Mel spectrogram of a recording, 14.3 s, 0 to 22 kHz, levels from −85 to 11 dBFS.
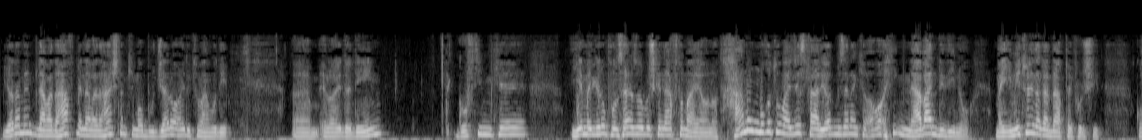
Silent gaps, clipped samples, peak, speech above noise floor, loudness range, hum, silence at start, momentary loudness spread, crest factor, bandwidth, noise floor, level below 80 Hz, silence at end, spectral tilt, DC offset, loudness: none; under 0.1%; -4 dBFS; 21 dB; 4 LU; none; 0.05 s; 9 LU; 12 dB; 8 kHz; -37 dBFS; -38 dBFS; 0 s; -6.5 dB/octave; under 0.1%; -17 LUFS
